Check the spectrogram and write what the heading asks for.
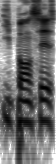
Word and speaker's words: e-penser: Donc pour ceux qui ne voient pas le livre, qui ne connaissent pas la chaîne, y penser, ça s'écrit c'est à l'anglaise en fait, c'est e-penser, donc y penser.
